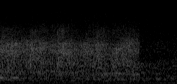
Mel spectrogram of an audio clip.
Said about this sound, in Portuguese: que você pudesse dar um aplauso para ela, para ele, Amém?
